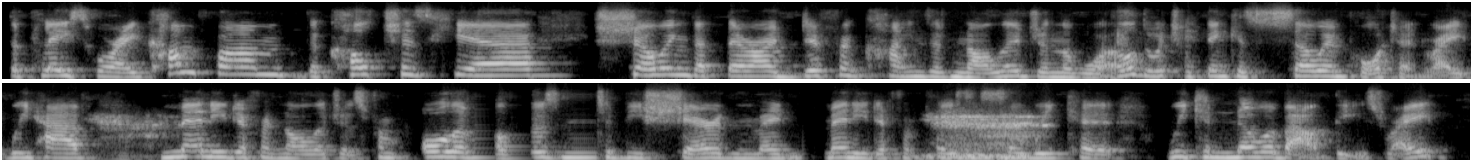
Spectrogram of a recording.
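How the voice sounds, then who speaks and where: The recording is muffled, but the Zimbabwean podcast guest comes through with a medium-pitched voice, fairly even intonation and normal speed. Talking remotely from home in a casual interview, she's earnest and reflective and says "you know" frequently.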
